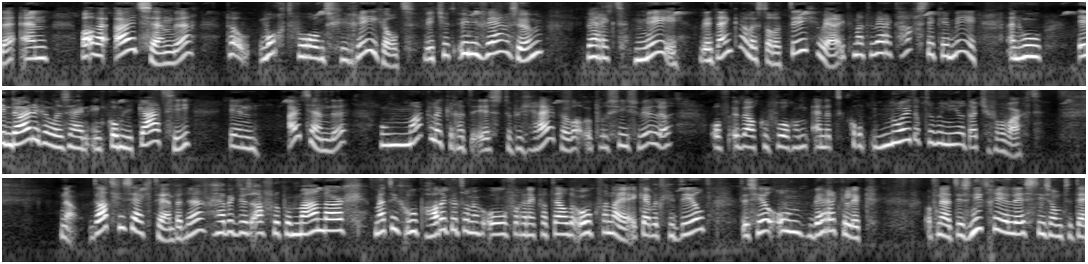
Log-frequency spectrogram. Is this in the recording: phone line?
no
